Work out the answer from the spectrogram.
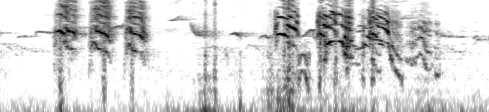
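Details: Three loud grating squawks from an Indian green ringneck parakeet, a short pause with a thin whistle, then a longer burst of rough screeching calls.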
